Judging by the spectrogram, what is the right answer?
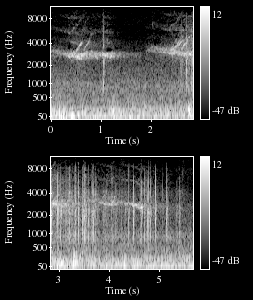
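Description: Neighbourhood fireworks crackling: a dense run of sharp pops starts about three seconds in and lasts a couple of seconds, over a high whistling tone that rises and wavers.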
